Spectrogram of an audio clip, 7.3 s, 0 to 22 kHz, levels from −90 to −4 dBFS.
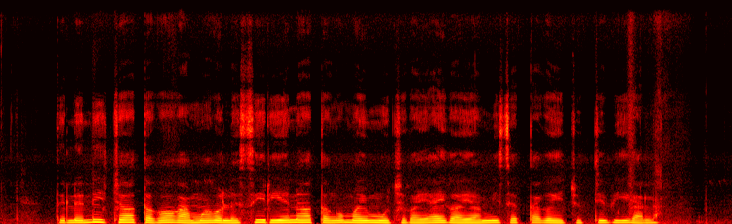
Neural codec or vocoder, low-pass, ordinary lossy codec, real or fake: none; none; none; real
